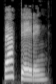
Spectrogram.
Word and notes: backdating: British English

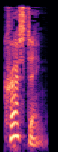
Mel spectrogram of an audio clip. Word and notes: cresting: British English

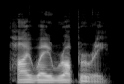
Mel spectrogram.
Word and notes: highway robbery: British English

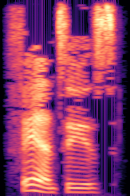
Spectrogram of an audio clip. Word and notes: fancies: British English

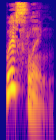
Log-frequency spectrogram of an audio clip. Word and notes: whistling: British English

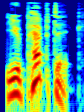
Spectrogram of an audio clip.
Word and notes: eupeptic: British English

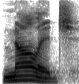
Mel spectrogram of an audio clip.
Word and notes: knowledge: American English

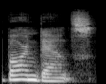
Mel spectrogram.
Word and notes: barn dance: American English

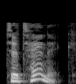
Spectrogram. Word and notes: tetanic: British English

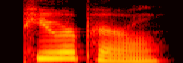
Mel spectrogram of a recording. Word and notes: puerperal: American English

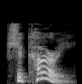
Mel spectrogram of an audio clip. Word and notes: shikaree: British English

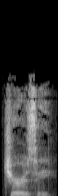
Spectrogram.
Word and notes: jersey: American English

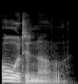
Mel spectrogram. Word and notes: ordinal: British English

